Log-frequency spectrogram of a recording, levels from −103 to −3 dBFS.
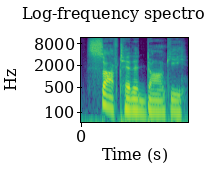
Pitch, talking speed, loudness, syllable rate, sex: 115 Hz, 135 wpm, -18 LUFS, 4.1 syllables/s, male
